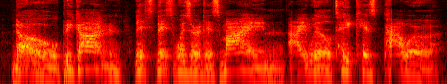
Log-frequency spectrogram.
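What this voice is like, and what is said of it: Raspy menacing character voice. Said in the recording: “you hear a raspy voice come from the tower within.”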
